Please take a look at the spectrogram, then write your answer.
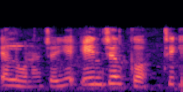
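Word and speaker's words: Engel: curve is देखिए ये एंगल नहीं है इसका spelling E एन जी ई एल होना चाहिए एंजल कर्व ठीक है एंजल कर्व का क्या मीनिंग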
